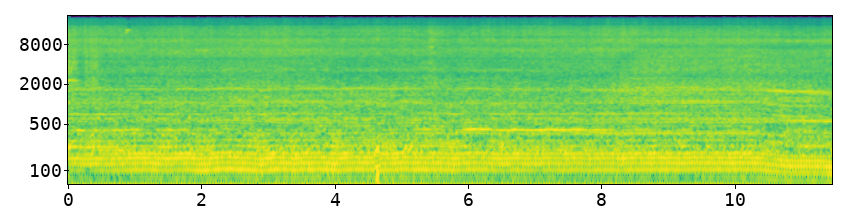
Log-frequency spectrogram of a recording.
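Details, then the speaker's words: Craftsman YS4500 lawn tractor, 20hp Briggs & Stratton Intek, after new head gasket (failed beside pushrod chamber, burning oil) and tune-up: smooth, steady beat at constant speed, no knocks or misses; oil burning seems fixed. "I got the new head gasket installed and it seems to have fixed the oil burning issue so I'm pretty happy about that"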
